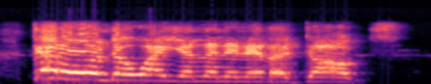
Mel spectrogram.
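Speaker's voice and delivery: very high, loud, bellowed shout. Storyteller voicing a man who slammed his cabin door behind him: shouting from inside a cabin. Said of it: "You hear his voice from inside the cabin shout".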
